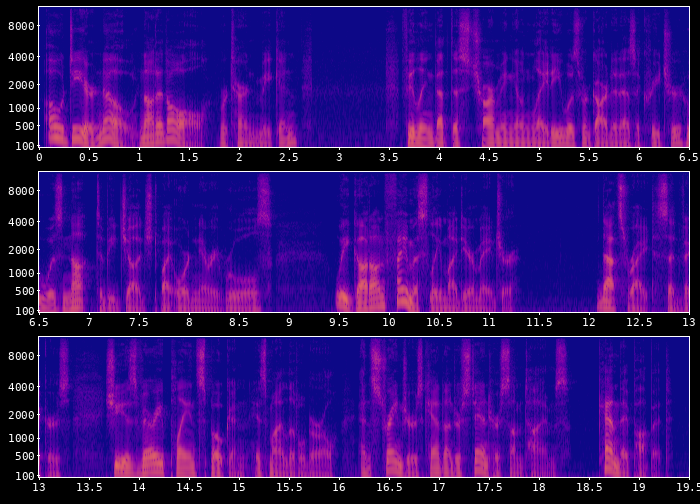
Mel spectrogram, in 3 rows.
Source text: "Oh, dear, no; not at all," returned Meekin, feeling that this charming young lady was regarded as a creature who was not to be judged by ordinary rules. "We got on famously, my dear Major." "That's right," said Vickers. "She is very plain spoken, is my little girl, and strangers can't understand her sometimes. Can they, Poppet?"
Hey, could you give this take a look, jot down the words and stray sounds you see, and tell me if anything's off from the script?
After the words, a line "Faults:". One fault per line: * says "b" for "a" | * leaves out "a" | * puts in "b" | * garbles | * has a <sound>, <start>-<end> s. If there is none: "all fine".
"Oh, dear, no; not at all," returned Meekin, feeling that this charming young lady was regarded as a creature who was not to be judged by ordinary rules. "We got on famously, my dear Major." "That's right," said Vickers. "She is very plain spoken, is my little girl, and strangers can't understand her sometimes. Can they, Poppet?"
Faults:
all fine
